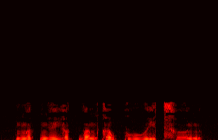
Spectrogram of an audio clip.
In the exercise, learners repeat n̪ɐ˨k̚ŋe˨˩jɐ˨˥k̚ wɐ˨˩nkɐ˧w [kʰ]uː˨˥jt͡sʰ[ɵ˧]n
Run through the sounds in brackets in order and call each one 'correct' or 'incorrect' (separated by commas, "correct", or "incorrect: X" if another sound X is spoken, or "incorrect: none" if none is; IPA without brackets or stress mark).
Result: incorrect: k, incorrect: ɵ˨˩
